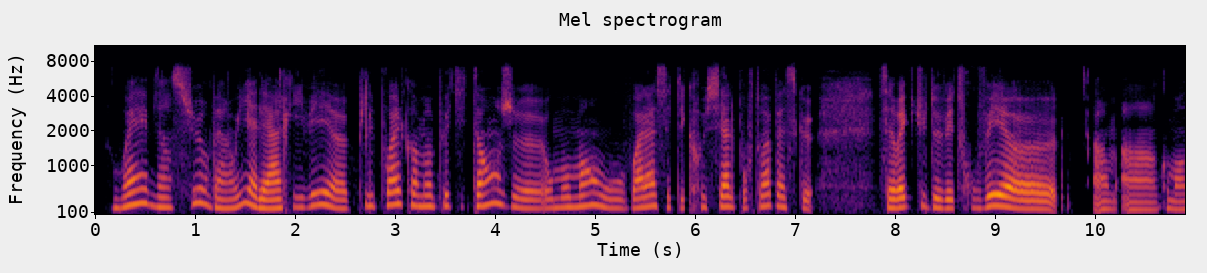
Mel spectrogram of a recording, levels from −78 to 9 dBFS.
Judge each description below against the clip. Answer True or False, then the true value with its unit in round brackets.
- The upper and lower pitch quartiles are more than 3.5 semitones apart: True (3.9 semitones)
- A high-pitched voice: True (195 Hz)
